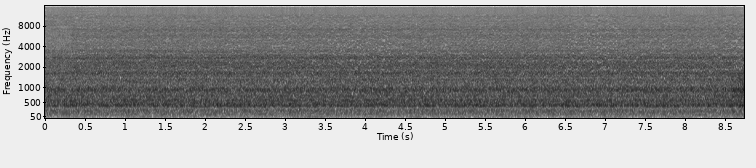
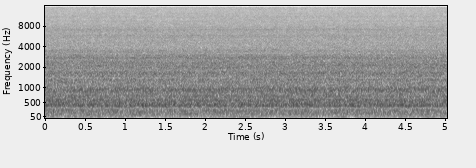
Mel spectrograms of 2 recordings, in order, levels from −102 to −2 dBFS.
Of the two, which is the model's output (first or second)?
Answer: second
